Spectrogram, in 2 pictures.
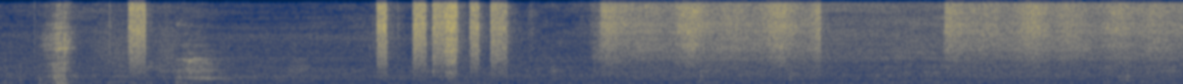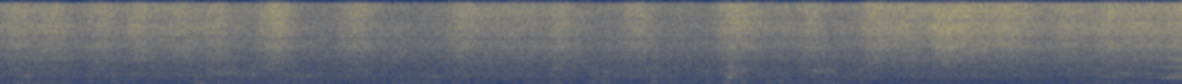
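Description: Aerosol spray paint hisses in short bursts and then in longer steady sprays while a portrait is painted, soft and close with faint rattles between passes.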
